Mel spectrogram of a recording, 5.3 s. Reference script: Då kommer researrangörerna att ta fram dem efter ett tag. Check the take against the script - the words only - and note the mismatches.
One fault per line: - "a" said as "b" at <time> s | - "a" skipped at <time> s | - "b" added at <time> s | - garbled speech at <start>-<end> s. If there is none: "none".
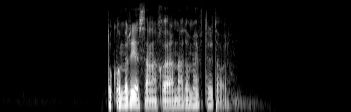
- "ta fram" skipped at 2.8 s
